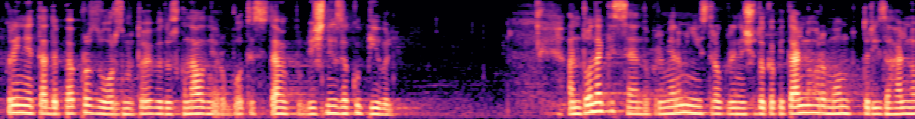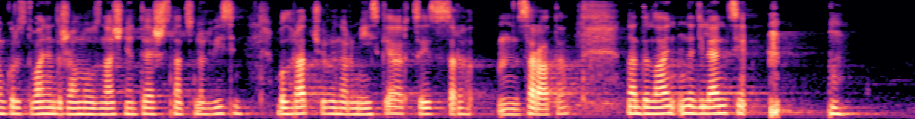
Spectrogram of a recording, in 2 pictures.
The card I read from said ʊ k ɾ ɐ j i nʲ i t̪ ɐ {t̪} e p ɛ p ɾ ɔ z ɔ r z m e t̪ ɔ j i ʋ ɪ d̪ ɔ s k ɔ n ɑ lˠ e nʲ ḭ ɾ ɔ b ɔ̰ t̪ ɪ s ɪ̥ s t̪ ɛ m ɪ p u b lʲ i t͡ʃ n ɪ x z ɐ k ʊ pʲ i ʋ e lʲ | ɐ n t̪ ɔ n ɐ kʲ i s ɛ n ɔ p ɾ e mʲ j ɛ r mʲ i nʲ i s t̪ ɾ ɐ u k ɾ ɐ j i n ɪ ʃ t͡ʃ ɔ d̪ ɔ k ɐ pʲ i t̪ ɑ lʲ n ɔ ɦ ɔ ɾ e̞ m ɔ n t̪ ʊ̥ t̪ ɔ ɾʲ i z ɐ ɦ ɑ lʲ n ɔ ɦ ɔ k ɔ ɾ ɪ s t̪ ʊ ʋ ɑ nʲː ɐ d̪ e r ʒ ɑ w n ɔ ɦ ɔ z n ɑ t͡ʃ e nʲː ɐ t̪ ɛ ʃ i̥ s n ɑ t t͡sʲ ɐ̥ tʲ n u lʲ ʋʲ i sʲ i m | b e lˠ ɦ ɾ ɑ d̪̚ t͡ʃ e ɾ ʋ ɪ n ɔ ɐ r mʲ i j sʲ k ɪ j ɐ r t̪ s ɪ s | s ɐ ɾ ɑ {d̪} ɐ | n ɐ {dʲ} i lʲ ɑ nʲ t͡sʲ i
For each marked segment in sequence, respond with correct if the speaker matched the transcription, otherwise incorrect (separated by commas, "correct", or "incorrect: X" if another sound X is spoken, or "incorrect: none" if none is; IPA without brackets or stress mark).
incorrect: d̪, incorrect: t̪, correct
